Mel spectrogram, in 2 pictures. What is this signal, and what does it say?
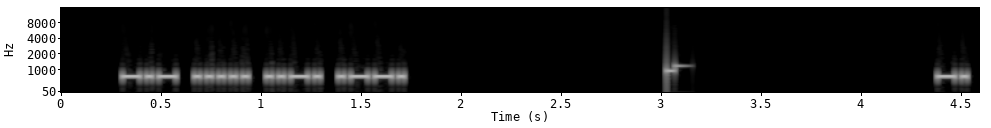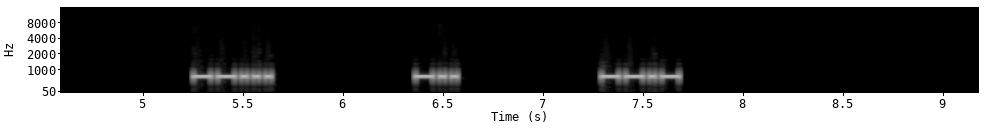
Morse code, heard as a keyed tone, about 39 wpm, spaced as for 17 wpm, 700 Hz. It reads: K5FP N7DQ
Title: USA Call Signs - 8x Character Spacing - 40wpm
